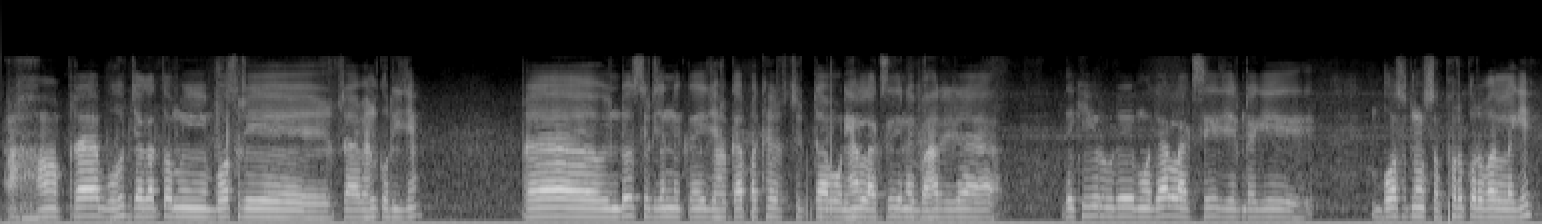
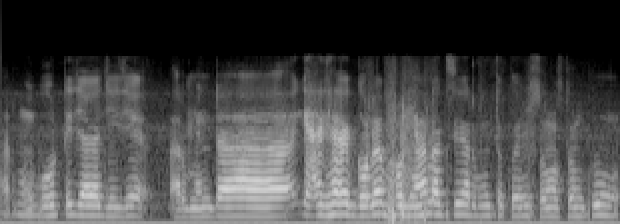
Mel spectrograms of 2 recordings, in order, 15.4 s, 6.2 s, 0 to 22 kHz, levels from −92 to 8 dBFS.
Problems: constant background noise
